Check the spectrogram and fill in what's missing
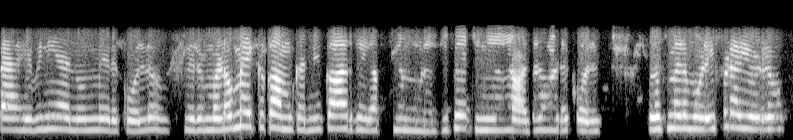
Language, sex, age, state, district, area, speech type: Dogri, female, 18-30, Jammu and Kashmir, Samba, rural, conversation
